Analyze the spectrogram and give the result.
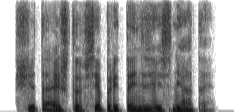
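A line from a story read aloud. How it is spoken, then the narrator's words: Quiet speech. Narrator (Russian): негромко произнес он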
